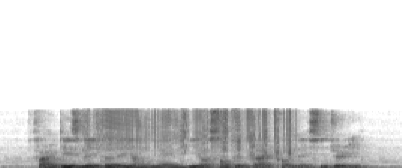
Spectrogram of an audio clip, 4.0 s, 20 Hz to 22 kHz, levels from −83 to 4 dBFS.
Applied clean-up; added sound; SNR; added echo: none; Squeak; 13 dB; reverberation time 0.3 s.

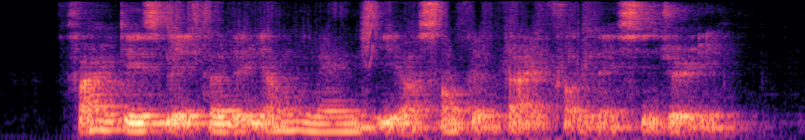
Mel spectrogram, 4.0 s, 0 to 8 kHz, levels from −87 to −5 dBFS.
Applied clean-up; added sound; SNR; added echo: neural separator model SepFormer DNS4.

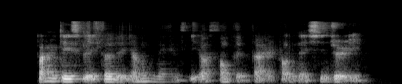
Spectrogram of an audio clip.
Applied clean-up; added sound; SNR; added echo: neural mask model DeepFilterNet 3.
